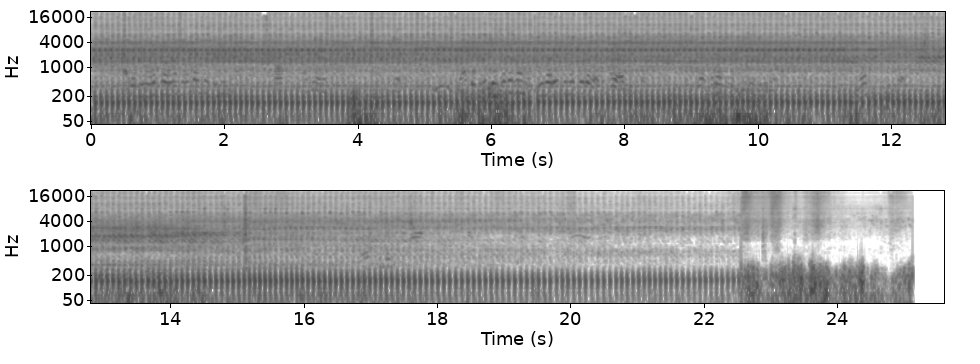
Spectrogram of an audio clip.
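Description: A motorcycle engine runs steadily throughout bike riding practice on a farm, a continuous close mechanical hum and rumble with faint rattling. It tapers off and turns uneven near the end.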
